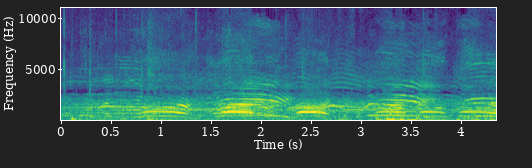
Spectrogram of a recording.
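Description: Indistinct talking from people around the camera, with no words that can be made out. A short low rumble comes about three seconds in.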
